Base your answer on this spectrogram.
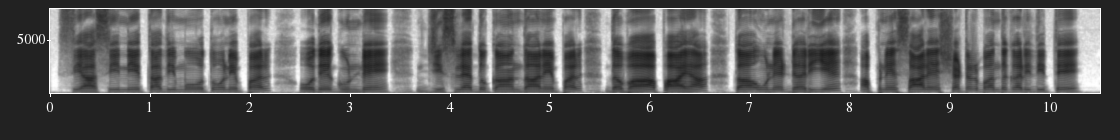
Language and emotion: Dogri, fearful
